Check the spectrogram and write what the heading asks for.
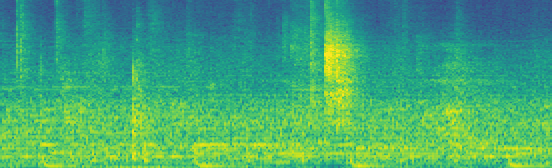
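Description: Background music with steady sustained tones. A faint click comes about a second in, and a short, sharper clatter about two and a half seconds in.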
